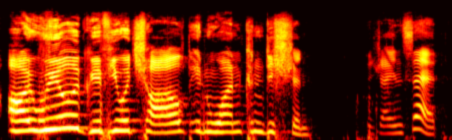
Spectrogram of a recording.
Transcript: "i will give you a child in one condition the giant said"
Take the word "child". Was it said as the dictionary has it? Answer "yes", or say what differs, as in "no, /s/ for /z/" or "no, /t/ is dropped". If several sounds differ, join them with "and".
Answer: yes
